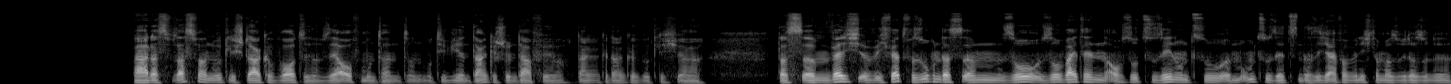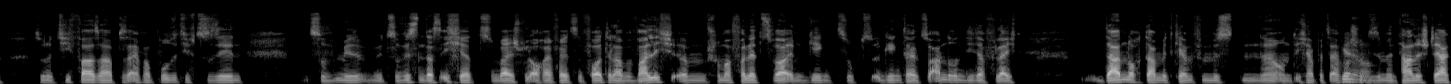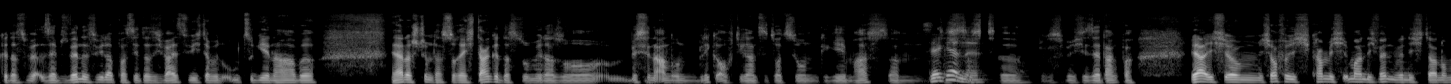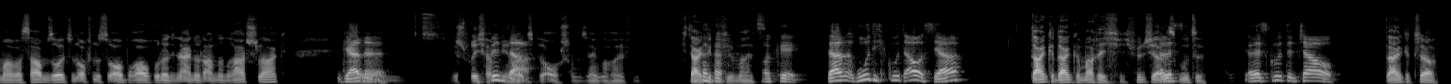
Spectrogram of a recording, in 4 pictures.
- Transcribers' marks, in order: laugh
- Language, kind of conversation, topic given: German, advice, Wie kann ich die Angst vor Zeitverschwendung überwinden und ohne Schuldgefühle entspannen?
